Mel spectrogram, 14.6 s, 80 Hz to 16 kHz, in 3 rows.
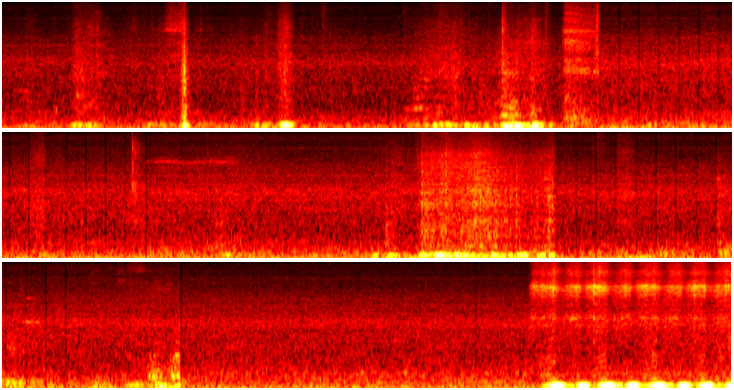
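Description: Light clicks and rubs of jumper wires being pushed into a solderless breadboard. Near the end a Hitec HS-322HD analog hobby servo starts whirring in quick pulses, about four a second, as it is driven all the way back and forth a little too fast for it to follow the PWM commands.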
